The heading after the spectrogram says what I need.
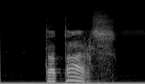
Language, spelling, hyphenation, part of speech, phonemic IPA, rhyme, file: Dutch, Tataars, Ta‧taars, adjective / proper noun, /taːˈtaːrs/, -aːrs, Nl-Tataars.ogg
- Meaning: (adjective) 1. relating to the Tatars, their country or polities (now Tataristan) 2. in or relating to the Tatar language; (proper noun) Tatar (language)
